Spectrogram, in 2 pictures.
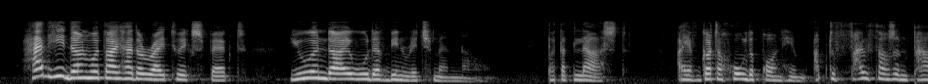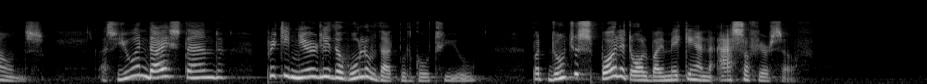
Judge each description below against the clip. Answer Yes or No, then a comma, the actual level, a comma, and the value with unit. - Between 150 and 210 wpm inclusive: Yes, average, 190 wpm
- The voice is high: Yes, high, 230 Hz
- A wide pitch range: Yes, wide, 7.0 semitones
